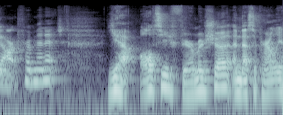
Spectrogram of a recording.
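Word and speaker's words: Alti Firmansyah: Yeah, Alti Firmisha, and that's apparently how you say her name.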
